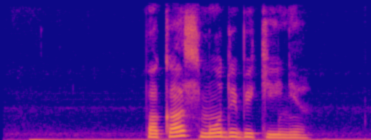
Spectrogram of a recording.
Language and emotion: Russian, neutral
